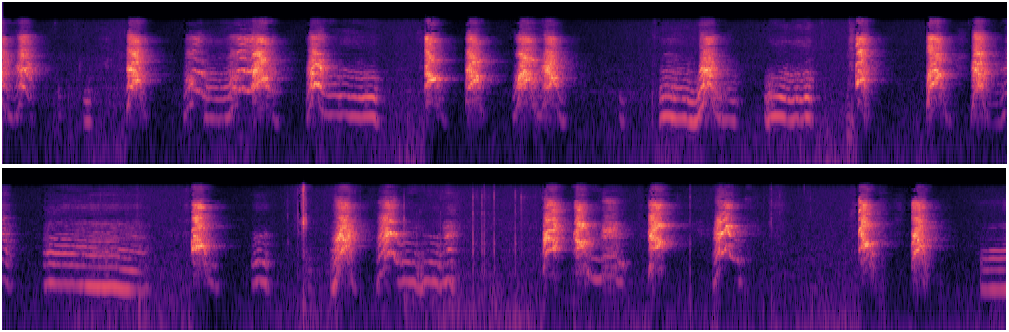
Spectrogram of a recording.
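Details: Puppy pestering other household dogs that want to sleep, giving a rapid series of short, sharp barks and yips, some drawn into whiny harmonic yelps, bursts coming about every half second with brief pauses between.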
